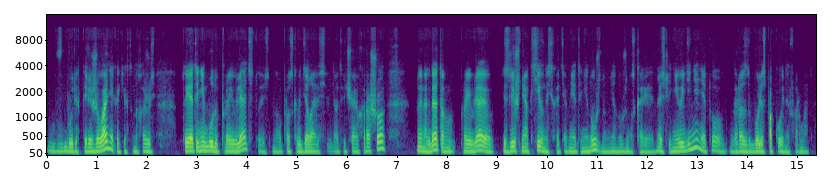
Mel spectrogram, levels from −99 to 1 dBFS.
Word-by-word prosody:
в 100 -2 -6
бурях 100 -4 0
переживаний 110 - +5
каких-то 95 0 -8
нахожусь, 95 0 -3 0.5
то - - +2
я 110 - +10
это 110 +1 +3
не 120 +2 +3
буду 115 -4 +5
проявлять. 100 - +1
То 100 - -8
есть 85 -2 -12
на 90 -1 -9
вопрос 90 0 -7
"как 95 +1 -2
дела?" 95 0 0
Я - - -6
всегда 95 +2 -15
отвечаю 95 +1 -8
"хорошо", 110 - +1 0.6
но 115 - +1
иногда 100 +6 +4
я 145 - +6
там 100 -1 -2
проявляю 100 0 +3 0.2
излишнюю 105 +1 0
активность, 95 -2 -1
хотя 90 +1 -10
мне 95 0 -3
это 90 0 -7
не 95 0 -2
нужно, 115 -4 0
мне 90 +2 -5
нужно, 95 0 -5
скорее, 85 -1 -8
ну, 110 - -4
если 95 -1 -4
не 100 +2 -1
уединение, 150 - +1
то 110 -7 -5
гораздо 95 0 -1
более 95 +1 +2
спокойный 90 0 -3
формат. 90 +1 -10
100 Hz, 175 wpm, -23 LUFS, 90-110 Hz, 0.6 s, я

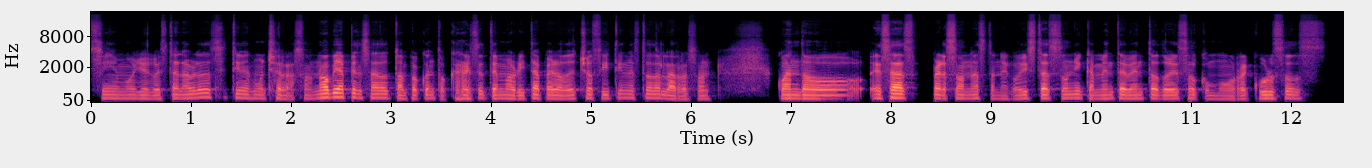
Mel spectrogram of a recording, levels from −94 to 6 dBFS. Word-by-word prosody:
Sí, 120 -1 -5
muy 115 0 -6
egoísta, 110 +2 -3
la 120 0 -2
verdad, 145 +4 0
sí 145 - -13
tienes 130 -3 -4
mucha 120 -1 -3
razón. 115 0 -7
No 135 - +6
había 150 +1 +8
pensado 130 -2 0
tampoco 110 0 -2
en 115 - -8
tocar 110 - -5
ese 125 +3 -4
tema 115 +1 -1
ahorita, 110 +2 +1
pero 110 -2 +1
de 105 - 0
hecho 120 +3 -1
sí 115 0 -6
tienes 130 0 -8
toda 130 -1 -1
la 105 -5 +2
razón. 95 +2 -6 0.6
Cuando 110 -2 +2
esas 130 +1 +6
personas 120 0 0
tan 105 +1 -10
egoístas 110 +3 0
únicamente 115 -2 -1
ven 115 0 -1
todo 110 -1 +2
eso 115 +1 -3
como 100 -1 -9
recursos 115 +3 -3
115 Hz, 175 wpm, -26 LUFS, 110-125 Hz, 0.6 s, había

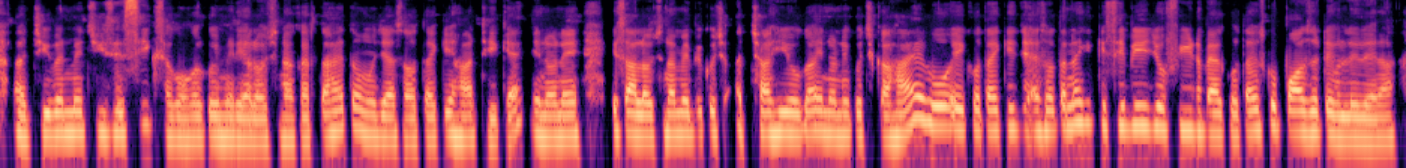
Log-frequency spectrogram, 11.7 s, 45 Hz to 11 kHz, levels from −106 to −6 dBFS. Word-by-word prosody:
अ, - - +4
जीवन 135 +3 +1
में 140 0 +2
चीज़ें 140 -1 -3
सीख 185 +6 -1
सकूँ 120 -1 -2
अगर 120 0 -1
कोई 125 -1 +1
मेरी 120 -1 +1
आलोचना 115 0 -1
करता 130 +4 -1
है 150 - +1
तो 165 - 0
मुझे 130 -1 +1
ऐसा 120 -1 -3
होता 115 +1 -2
है - - -1
कि 140 - 0
हाँ, 125 0 +1
ठीक 110 -2 -7
है - - +1
इन्होंने 130 0 +1 0.3
इस 145 0 -1
आलोचना 130 0 +3
में 135 0 +1
भी 140 - -8
कुछ 140 - -3
अच्छा 140 - -1
ही 140 +1 +2
होगा। 140 +1 +2
इन्होंने 135 -2 0
कुछ 130 0 -5
कहा 130 +1 +2
है 230 - +5
वो 175 -4 +4
एक 160 -1 +2
होता 155 0 +1
है 150 - +1
कि, 160 - -2
ऐसा 150 +1 0
होता 150 +3 -1
है 175 - +1
ना 195 - +4
कि 190 - -3
किसी 175 0 -3
भी 175 +1 0
जो 170 -1 +2
फीडबैक 150 -4 +1
होता 135 +1 -2
है 150 - +3
उसको 155 +3 0
पॉज़िटिव 145 -3 +3
ले 120 0 +2
लेना, 120 +1 -1
135 Hz, 275 wpm, -23 LUFS, 125-150 Hz, 0.3 s, है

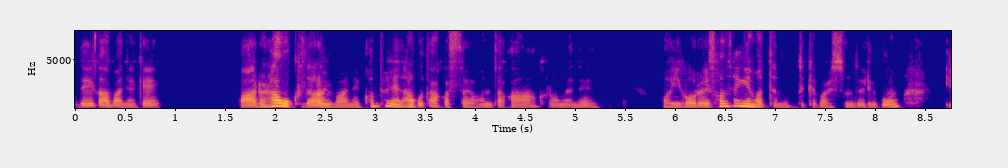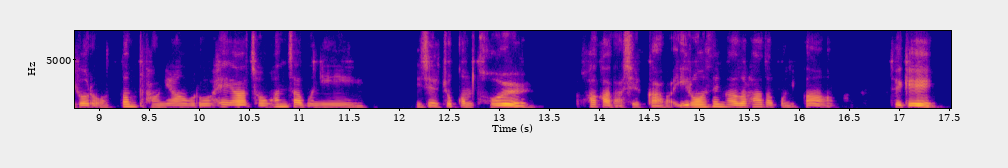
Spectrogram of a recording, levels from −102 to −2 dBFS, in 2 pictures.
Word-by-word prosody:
내가 165 +5 -1
만약에 155 -1 -7 0.8
말을 175 +7 +1
하고 270 -4 +14
그 - - -17
사람이 175 -3 +2
만약에 145 -1 -9
컴플레인하고 215 -7 0
나갔어요 140 -1 -8
환자가. 145 -2 -9
그러면은 145 -2 -14 0.7
어 180 -2 -10
'이거를 170 0 -3
선생님한테는 245 - +3
어떻게 - - -17
말씀드리고 145 - -7 0.4
이거를 175 -1 -3
어떤 220 +7 -4
방향으로 160 +1 -8
해야 195 -1 +1
저 165 - -5
환자분이 155 -9 -6 0.5
이제 - - -6
쪼끔 180 -1 -5
덜 160 -5 +5 0.5
화가 195 -5 -1
나실까.' 140 -2 -6
막 135 - -12
이런 185 +1 +1
생각을 190 -3 -1
하다 210 -2 -3
보니까 160 -1 -6 0.6
되게 165 -4 +4
165 Hz, 310 characters per minute, -30 LUFS, 150-195 Hz, 0.8 s, 하고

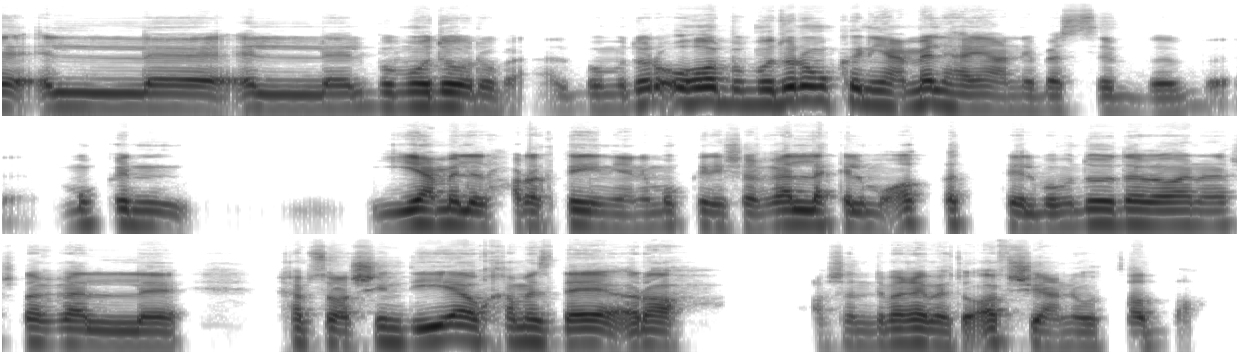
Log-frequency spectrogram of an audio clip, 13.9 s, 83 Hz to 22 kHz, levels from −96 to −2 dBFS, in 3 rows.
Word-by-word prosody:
ال 125 -1 -1
ال 130 - -11
الpomodoro 135 -2 +3
بقى، 105 - -11
الPomodoro 120 +7 -3
هو 165 +1 +6
الPomodoro 150 +3 +3
ممكن 175 -3 +3
يعملها 145 -1 +1
يعني، 110 -2 -5
بس 110 +1 -7
ب - - -6
ب 100 +7 -7 0.3
ممكن 130 -3 -4 0.7
يعمل 135 +3 +4
الحركتين، 125 +1 -1
يعني 115 0 -8
ممكن 125 +1 -6
يشغّل 130 +4 +1
لك 135 0 0
المؤقت، 135 +3 -4
البومودورو 120 +5 +1
ده، 140 - +1
لو 130 0 +2
أنا 130 -1 -5
هاشغّل 125 -3 -1 0.4
25 140 -2 -2
دقيقة 150 +4 +5
و5 140 -2 0
دقايق 130 +1 +4
راحة، - - -2 0.3
عشان 120 -1 -12
دماغي 130 +1 +2
ما 120 - +1
تقفش 130 +3 -1
يعني 110 +2 -2
وتصدّع. 110 - -7
130 Hz, 160 wpm, -25 LUFS, 120-135 Hz, 0.7 s, هو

